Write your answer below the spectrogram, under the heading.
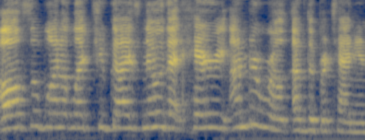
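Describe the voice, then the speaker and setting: Over noticeable background noise, a woman with a high pitch speaks in a raised, projected voice at a moderate pace. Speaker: live event commentator. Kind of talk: live commentary. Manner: animated; loud.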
